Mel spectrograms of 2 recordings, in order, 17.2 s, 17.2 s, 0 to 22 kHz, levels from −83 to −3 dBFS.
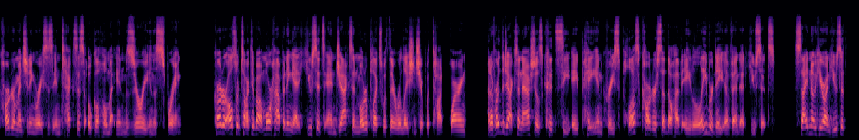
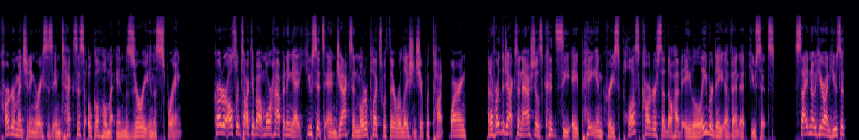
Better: second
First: thin; very; fading below 500 Hz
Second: none

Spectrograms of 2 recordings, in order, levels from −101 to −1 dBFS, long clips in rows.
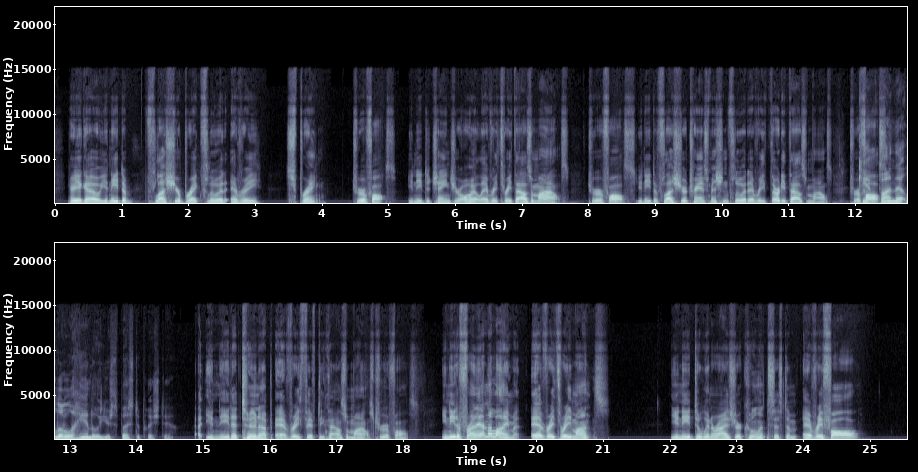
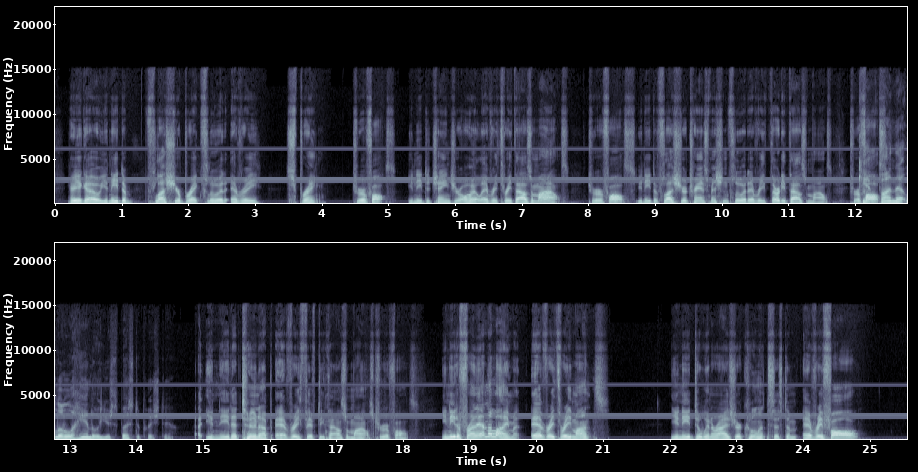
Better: first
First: none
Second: high-pitched whine; faint; throughout; 3 kHz, 25 dB below the speech

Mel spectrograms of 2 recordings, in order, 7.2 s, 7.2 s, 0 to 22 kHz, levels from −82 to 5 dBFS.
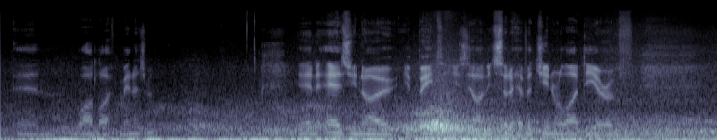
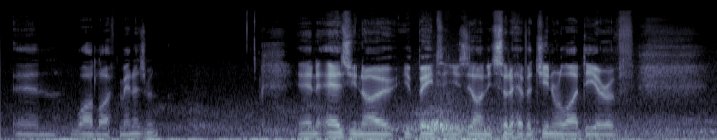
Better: second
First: wind noise on the microphone; heavy; as loud as the speech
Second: wind noise on the microphone; occasional gusts; 10 dB below the speech

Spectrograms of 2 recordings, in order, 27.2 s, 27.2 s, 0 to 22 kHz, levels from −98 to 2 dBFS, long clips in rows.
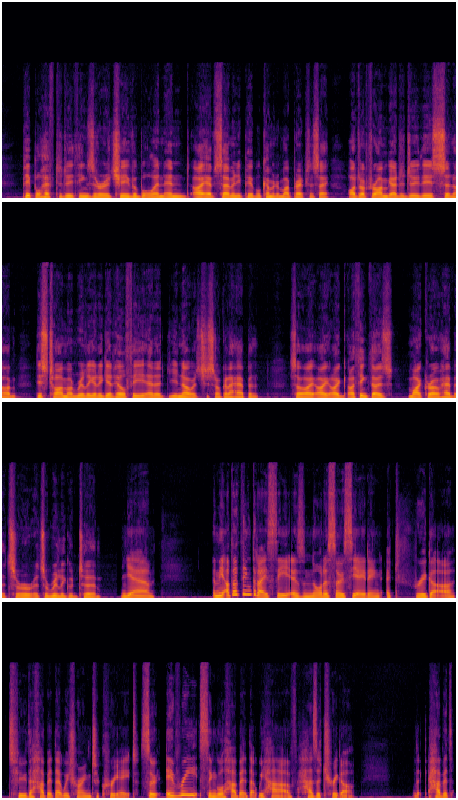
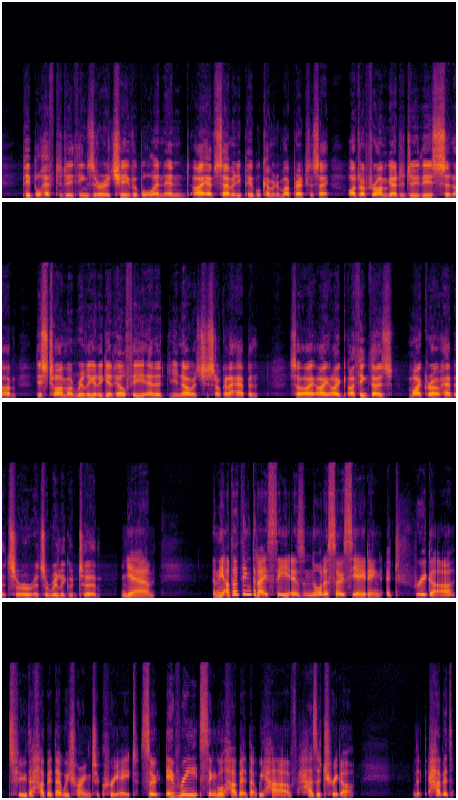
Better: first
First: none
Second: thin; very; fading below 350 Hz

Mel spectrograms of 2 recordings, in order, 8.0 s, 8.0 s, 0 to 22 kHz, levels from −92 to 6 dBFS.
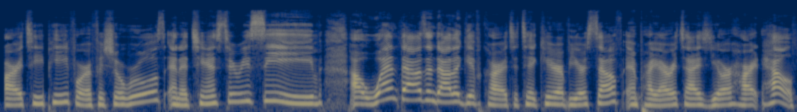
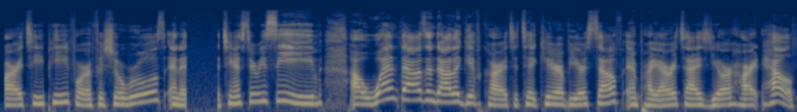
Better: first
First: none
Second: audio freezing; at 2 s

